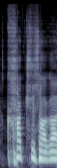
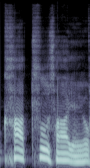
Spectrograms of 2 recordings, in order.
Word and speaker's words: 카투사: 일구 아저씨 카추사가 아니고 카투사예요. 아. 그죠? KATUSA니까.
